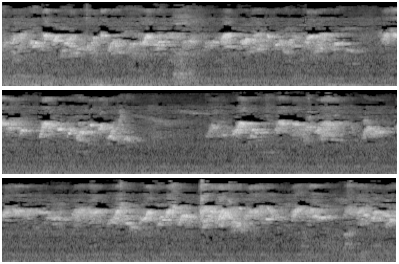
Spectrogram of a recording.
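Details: Rehabilitated caged red-whiskered bulbul that had given up competing, now performing well on the contest rack; choppy bursts of bright, rapid twittering phrases with a short lull near the middle before the chatter resumes.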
